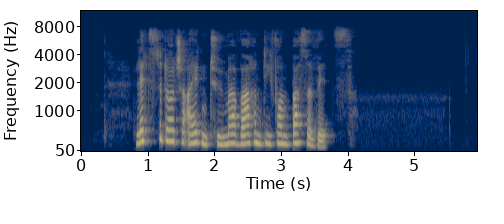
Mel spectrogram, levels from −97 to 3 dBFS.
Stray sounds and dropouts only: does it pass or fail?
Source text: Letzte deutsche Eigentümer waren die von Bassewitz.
pass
